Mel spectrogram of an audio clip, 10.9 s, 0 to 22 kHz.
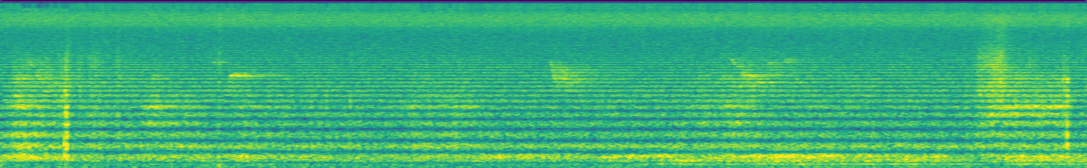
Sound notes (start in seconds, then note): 2.7 faint birds chirping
